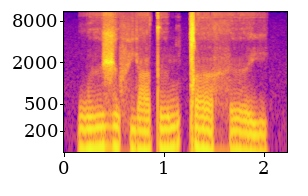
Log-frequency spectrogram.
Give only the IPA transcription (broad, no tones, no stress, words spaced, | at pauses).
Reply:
wɨ ʒɨfjat̪ɨm ǀɐ hɘj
